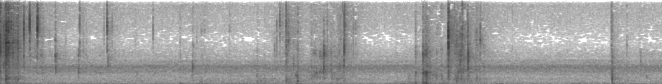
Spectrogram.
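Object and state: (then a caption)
Bar soap being carved. A small metal blade scrapes and shaves flakes off the carved face of a solid orange soap bar held in the hand, in repeated carving strokes. The result is a series of crisp, bright, dry scraping and crackling bursts that stop quickly, separated by quiet pauses with a faint hiss.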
